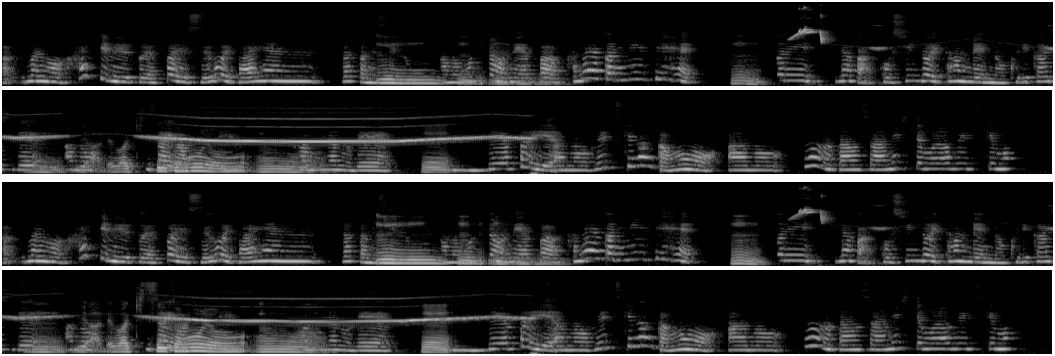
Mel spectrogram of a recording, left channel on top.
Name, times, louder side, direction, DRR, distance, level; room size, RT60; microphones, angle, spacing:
voice 1, 0.0-3.8 4.4-6.9 7.7-11.5 11.9-13.0 13.5-14.4 15.0-20.6, equal, 30° left, 0.9 m, -30 dB
voice 2, 3.7-5.3 7.3-7.6 10.8-13.8 14.7-15.0, right 4 dB, 40° right, 0.3 m, -29 dB
Animal, 7.9-8.2 8.7-8.8 10.4-11.2 11.8-15.8, left 4 dB, 75° left, 1.4 m, -26 dB
5.6 x 4.0 x 4.2 m
head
